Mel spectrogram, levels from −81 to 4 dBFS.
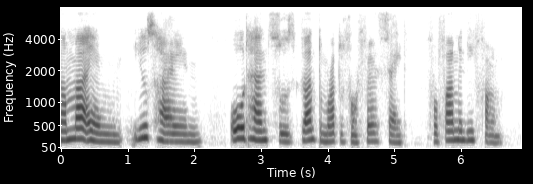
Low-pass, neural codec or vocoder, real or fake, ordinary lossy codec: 7.2 kHz; codec, 44.1 kHz, 1.7 kbps, Pupu-Codec; fake; Opus, 24 kbps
